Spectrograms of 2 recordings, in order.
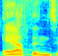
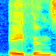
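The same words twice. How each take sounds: First: It uses the common pronunciation of the name. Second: It uses the local pronunciation of the name. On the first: The speaker calls it wrong. "most people would incorrectly pronounce that" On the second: The speaker calls it right. "if you're an Illini, you know the correct pronunciation"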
